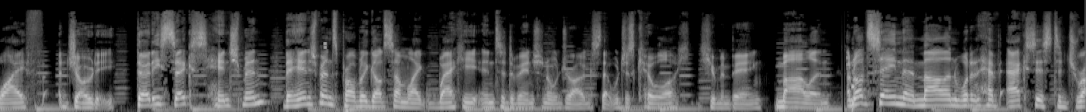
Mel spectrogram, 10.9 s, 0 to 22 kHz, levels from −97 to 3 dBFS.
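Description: At 3.21 to 3.26 s, a corrupt frame decoded: damaged compressed data was played as if valid, spraying energy into wrong frequencies for roughly three frames. It sounds like a brief glitch peaking around -15 dBFS, seen on a spectrogram as a smeared, misplaced vertical patch.

From 8.43 to 8.55 s, a corrupt frame muted: the decoder rejected the damaged frames and silence replaced them, a 0.12 s hole that fits about seven frame lengths. The waveform drops abruptly to a flat line, and the spectrogram shows a clean blank column while timing stays intact.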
